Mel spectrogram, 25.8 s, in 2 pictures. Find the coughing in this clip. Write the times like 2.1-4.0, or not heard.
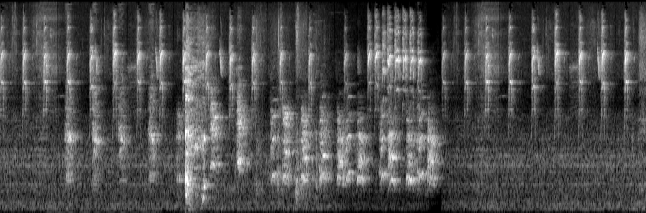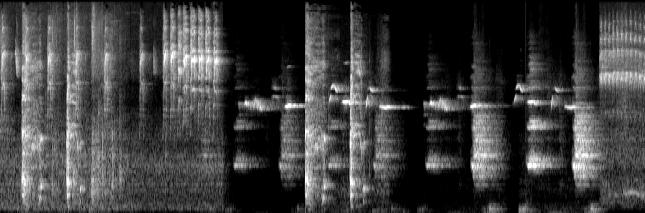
3.7-4.2, 13.3-15.2, 19.0-20.3.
